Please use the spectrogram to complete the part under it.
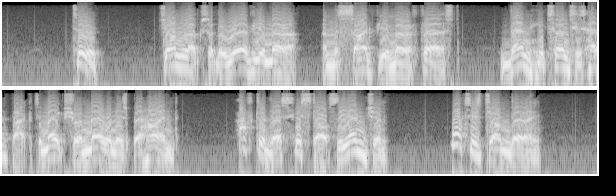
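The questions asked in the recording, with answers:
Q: What is John doing?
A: Starting to drive a car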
